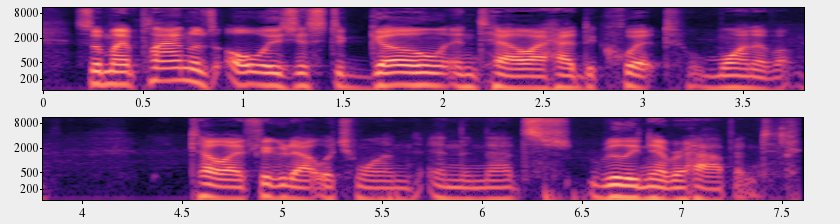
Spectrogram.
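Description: In a plain, everyday voice, a man with an American accent talks at a fairly quick pace, his medium pitch rising and falling by an ordinary amount. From Wisconsin. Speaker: stand-up comedian and teacher. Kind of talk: casual chat.

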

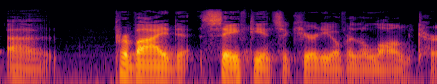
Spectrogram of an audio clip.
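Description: Against a quiet background, a man with a Utah accent speaks at a very deep, low pitch with fairly even intonation. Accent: General American (Utah). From Utah, Salt Lake City. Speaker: life insurance advisor. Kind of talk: interview on a finance podcast. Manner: halting, many fillers.

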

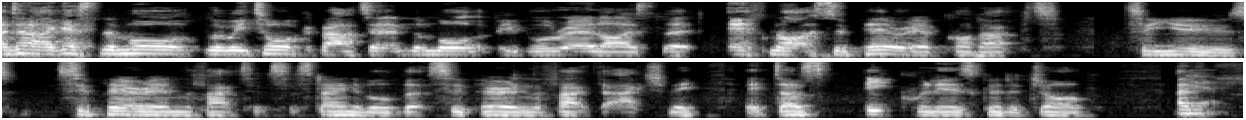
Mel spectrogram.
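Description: A man with a British accent at medium pitch, ordinary pitch variation and a fairly quick pace. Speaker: podcast host. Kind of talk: podcast interview.

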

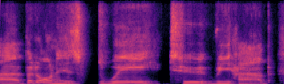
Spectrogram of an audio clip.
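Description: A man speaks with a Glaswegian accent. His intonation is lively. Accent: Glaswegian Scottish. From Scotland, Glasgow. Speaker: crime novelist. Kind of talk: casual interview.

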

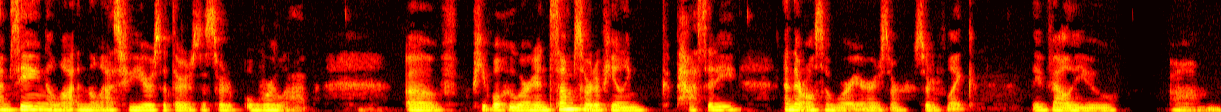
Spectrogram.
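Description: At a moderate pace, a woman speaks in a fairly low, somewhat breathy voice with a dark, mellow tone and fairly even intonation. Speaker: flower alchemist. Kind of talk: casual chat.

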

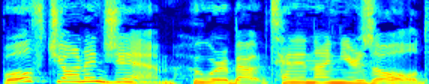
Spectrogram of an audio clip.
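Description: Using a plain, everyday voice, a woman speaks at a moderate pace with lively intonation. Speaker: podcast host. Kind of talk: scripted narration.

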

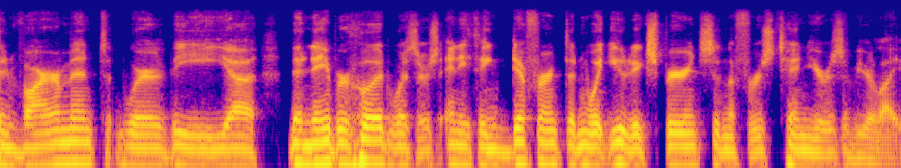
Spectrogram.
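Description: Against a quiet background, a man with a fairly low pitch talks at a moderate pace in an ordinary speaking voice. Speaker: podcast host and interviewer. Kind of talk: interview.

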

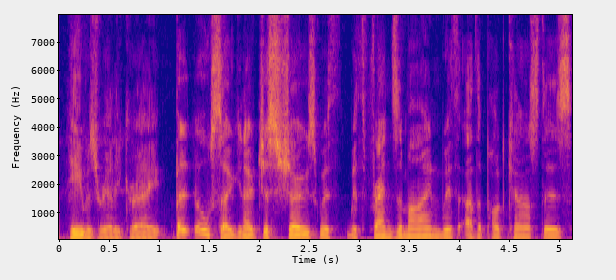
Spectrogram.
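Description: At a moderate pace, a man talks with a New Zealand accent. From New Zealand, rural town. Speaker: comedy podcast host. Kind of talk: casual chat.

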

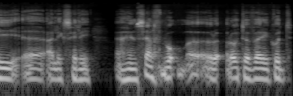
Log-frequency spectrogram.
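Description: In a very clean recording with a silent background, a man with an Arabic accent speaks at a fairly low pitch. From Libya. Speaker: translator and political activist. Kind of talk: interview. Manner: hesitant, many fillers.

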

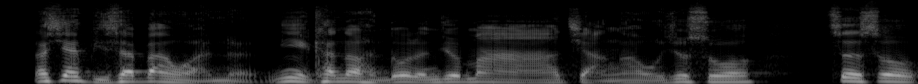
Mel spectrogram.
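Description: A man with an ordinary speaking voice moves at a fairly quick pace, using ordinary pitch variation. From Taiwan, Hsinchu. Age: 50s. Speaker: sports marketing company founder. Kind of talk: interview conversation.

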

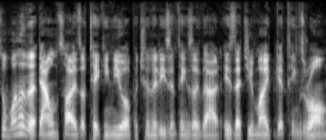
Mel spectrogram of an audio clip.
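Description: A normal speaking voice from a man, fairly low in pitch, at a fairly quick pace with hardly any pauses, dry and close with no echo over a quiet background. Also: fairly even intonation. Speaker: podcast host. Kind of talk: casual interview.

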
